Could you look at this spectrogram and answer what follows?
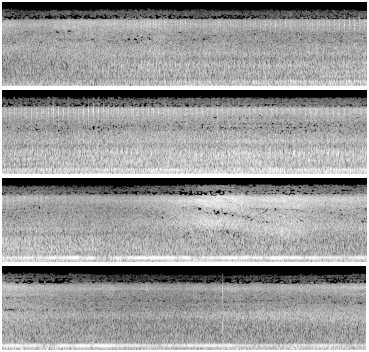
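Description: Diesel tractor with a front snow blade working close by, its engine running with a steady drone and a constant hum, growing louder over the first several seconds. A brief, louder rush of noise comes about two-thirds of the way in.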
